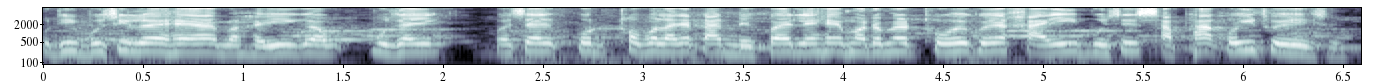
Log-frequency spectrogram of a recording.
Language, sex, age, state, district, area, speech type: Assamese, female, 60+, Assam, Morigaon, rural, spontaneous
